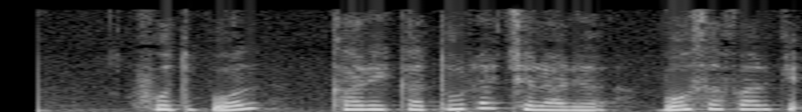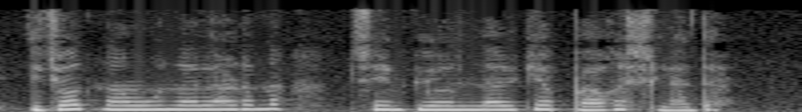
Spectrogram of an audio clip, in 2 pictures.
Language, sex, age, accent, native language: Uzbek, female, 18-24, Toshkent shahri, Uzbek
